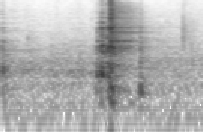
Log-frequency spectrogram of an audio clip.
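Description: A lid set down on a pot of kale soup, a single sharp metallic clink with a short ringing clatter, then a faint second tap, otherwise quiet.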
